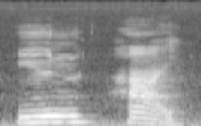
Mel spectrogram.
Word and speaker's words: Unhei: "Yes, it's pronounced Yoon-Hai, and it means grace," said Mr.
